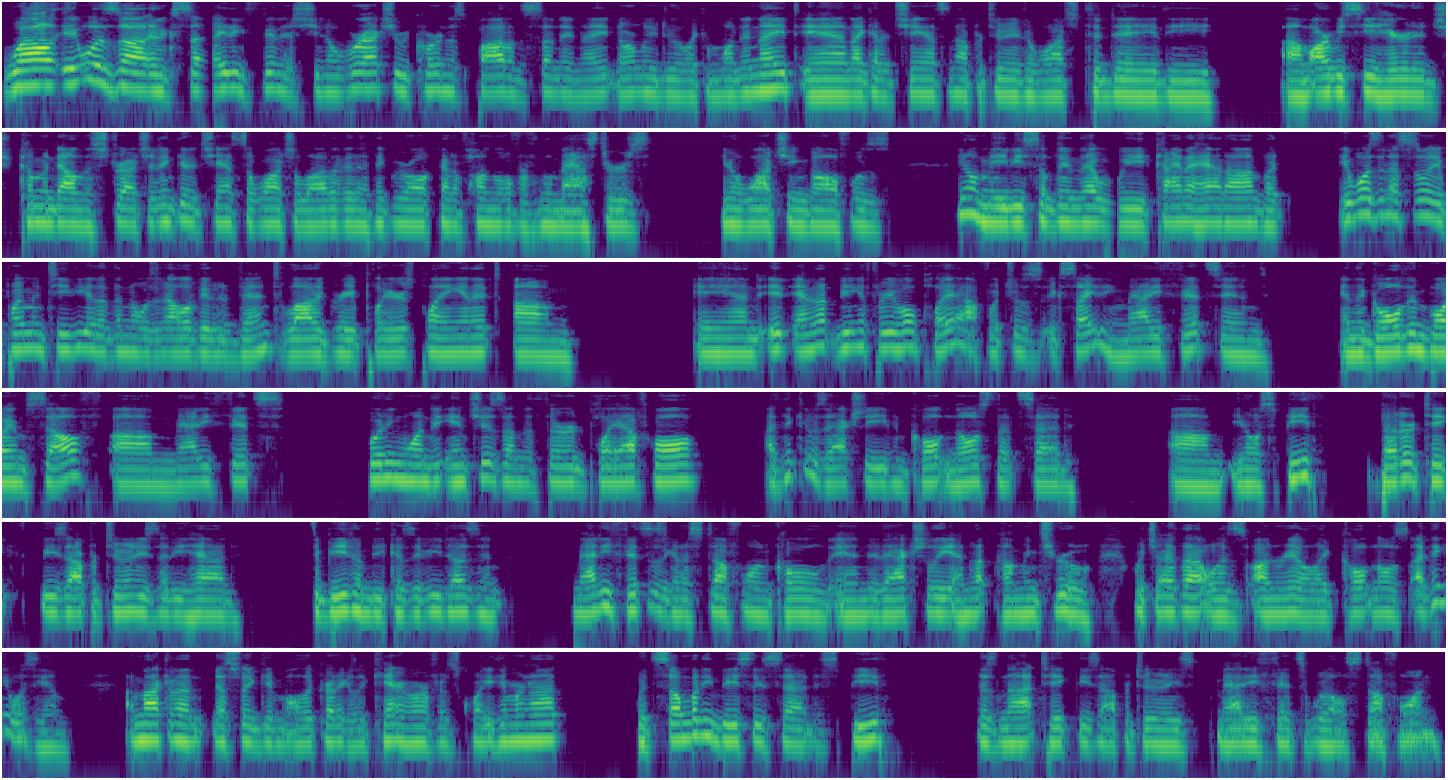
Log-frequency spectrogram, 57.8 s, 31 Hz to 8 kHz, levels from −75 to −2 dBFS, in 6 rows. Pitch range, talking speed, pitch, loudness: 135-155 Hz, 235 wpm, 145 Hz, -24 LUFS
